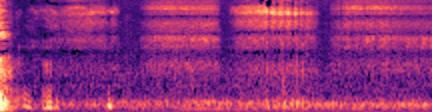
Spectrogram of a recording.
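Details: Pug snoring while asleep in its owner's arms, a soft wheezy, snorting breath with slow rising and falling swells, faint hiss in the background.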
